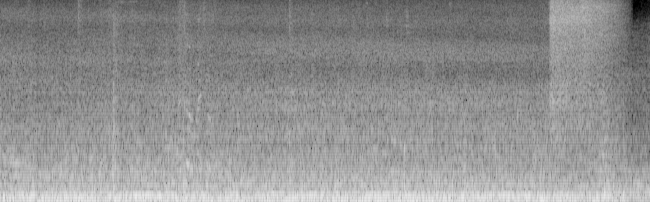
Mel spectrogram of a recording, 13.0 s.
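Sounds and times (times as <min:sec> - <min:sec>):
train rumbling on track: 0:00.0 - 0:13.0
loud hiss: 0:11.0 - 0:12.5.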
